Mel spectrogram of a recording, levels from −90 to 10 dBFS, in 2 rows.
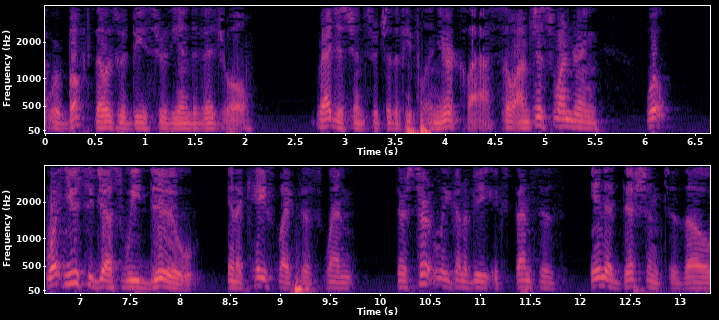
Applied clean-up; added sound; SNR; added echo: none; none; none; none.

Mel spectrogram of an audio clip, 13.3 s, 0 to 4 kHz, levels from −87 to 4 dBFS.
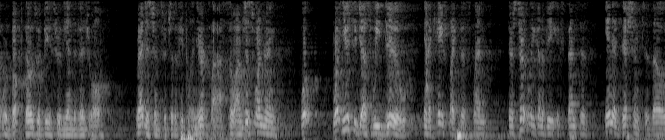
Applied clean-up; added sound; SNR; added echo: none; Tap; 14 dB; reverberation time 1.7 s.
